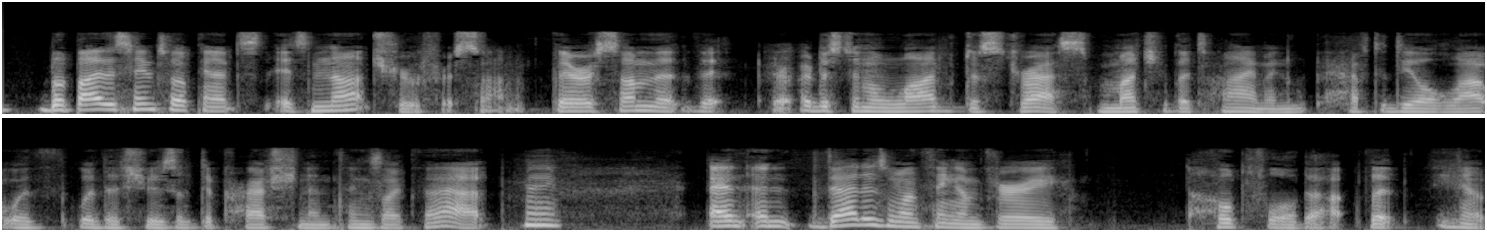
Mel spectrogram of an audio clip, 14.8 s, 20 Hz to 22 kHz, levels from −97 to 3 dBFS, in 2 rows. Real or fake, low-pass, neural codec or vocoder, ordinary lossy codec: fake; 7.2 kHz; codec, 44.1 kHz, 3.4 kbps, Pupu-Codec; MP3, 48 kbps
